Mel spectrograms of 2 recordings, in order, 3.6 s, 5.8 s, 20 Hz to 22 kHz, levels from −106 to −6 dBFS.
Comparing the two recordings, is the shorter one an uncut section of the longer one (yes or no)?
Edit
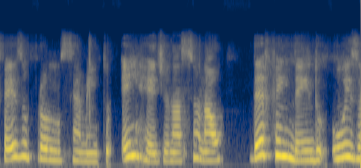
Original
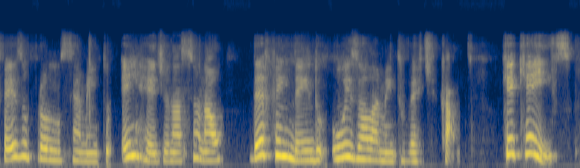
yes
